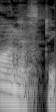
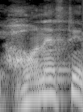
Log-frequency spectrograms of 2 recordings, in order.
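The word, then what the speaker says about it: honesty: ऑनेस्टी, हॉनेस्टी नहीं, ह की आवाज़ नहीं आएगी।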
